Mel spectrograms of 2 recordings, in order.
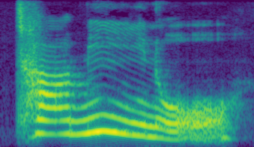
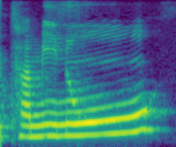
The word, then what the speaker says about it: Tamino: Tamino. You know, it's not Tamino or Tamino.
